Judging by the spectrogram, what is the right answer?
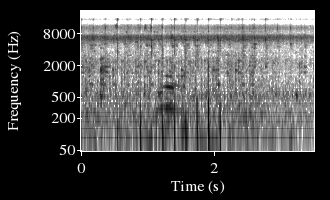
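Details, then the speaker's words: Suzuki Carry 1.0 idles rough and uneven with sharp irregular snapping clicks as spark leaks from the coil and jumps across; check the ignition path from points to plugs, typically plug wires or plugs. "Itu masalahnya ya jadi ada api loncat ke sini ya"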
